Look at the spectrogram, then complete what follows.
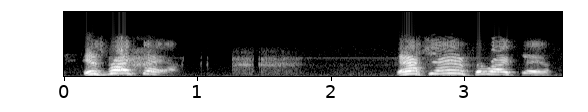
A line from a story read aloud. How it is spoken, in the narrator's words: The duo, who couldn't hold themselves anymore, shouted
